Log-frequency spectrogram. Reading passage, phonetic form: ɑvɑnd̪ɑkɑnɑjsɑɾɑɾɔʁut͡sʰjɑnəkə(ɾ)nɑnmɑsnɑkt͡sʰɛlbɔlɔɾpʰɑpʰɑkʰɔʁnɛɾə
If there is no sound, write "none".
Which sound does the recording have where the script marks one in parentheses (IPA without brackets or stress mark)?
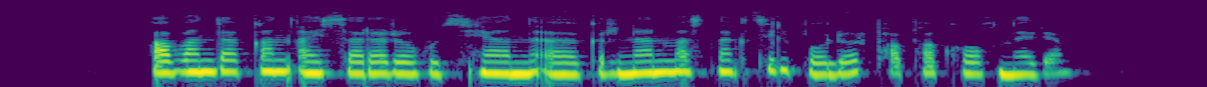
ɾ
